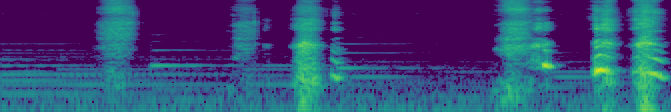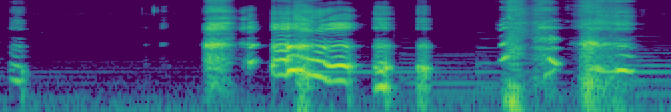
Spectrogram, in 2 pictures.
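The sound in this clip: A girl crying and sobbing, with a series of short, ragged vocal bursts, catching gasps and wavering wail-like cries separated by brief pauses. The sobs grow denser and louder toward the second half.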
